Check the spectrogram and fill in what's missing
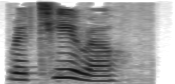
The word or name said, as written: retiro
